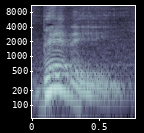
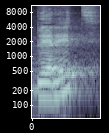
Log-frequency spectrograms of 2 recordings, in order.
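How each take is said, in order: First: The word ends with an ay sound. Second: The word ends with a t sound. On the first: The speaker calls it right. "it's beret" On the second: The speaker calls it wrong. "this is not beret"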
